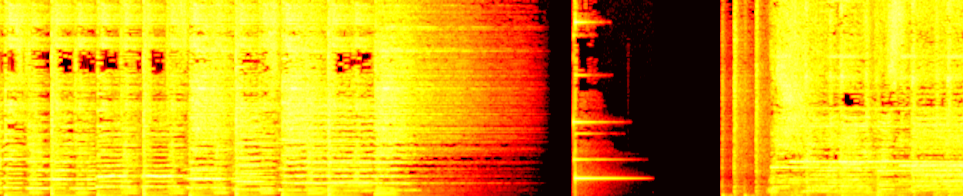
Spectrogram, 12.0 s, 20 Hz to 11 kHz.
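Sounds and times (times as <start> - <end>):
bright bell ding: 7.2 - 8.2.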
